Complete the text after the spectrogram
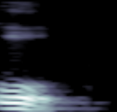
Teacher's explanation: तो इसको कंठस्थ क्यों बोला गया है आप देखेंगे कि ओ जो है वो हमारे कंठ से भी आ रहा और साथ ही साथ होठों के द्वारा भी थोड़ा सा इसका उच्चारण हो रहा है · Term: कंठ होष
